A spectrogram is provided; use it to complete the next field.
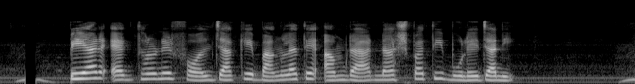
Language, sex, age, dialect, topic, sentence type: Bengali, female, 18-24, Standard Colloquial, agriculture, statement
